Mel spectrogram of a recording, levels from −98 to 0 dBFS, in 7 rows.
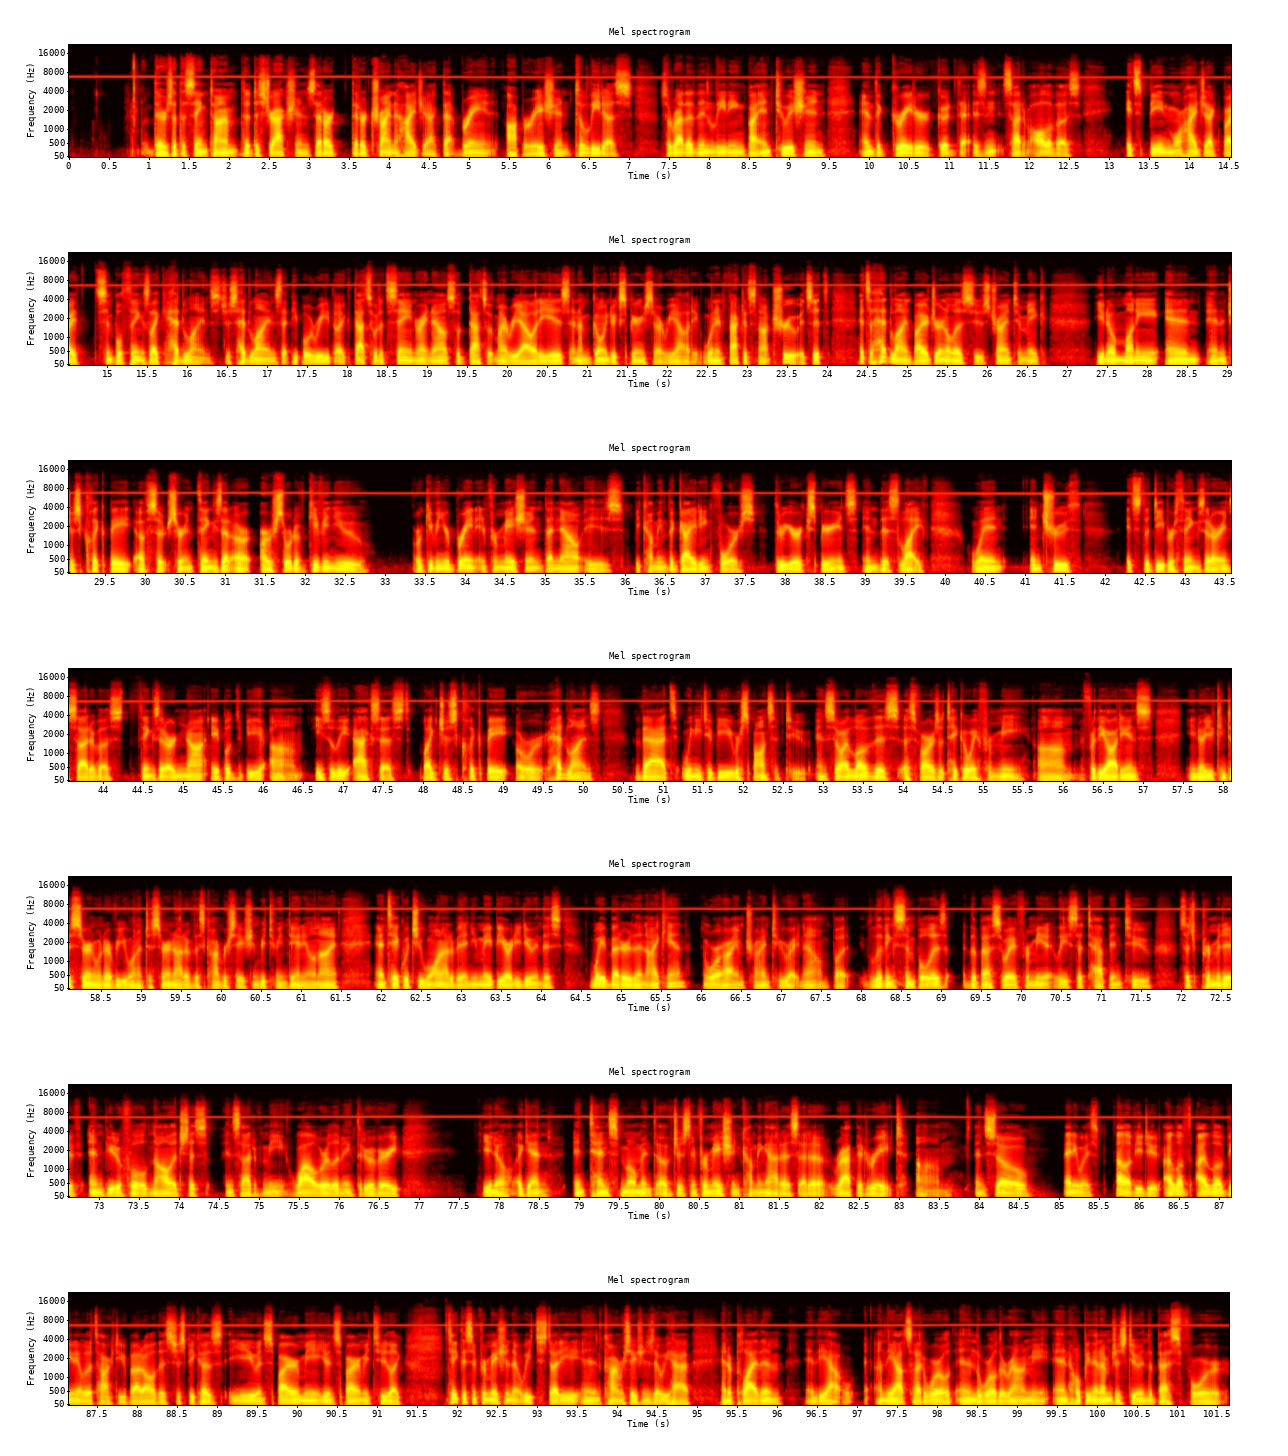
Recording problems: high-pitched whine; faint; throughout; 6.5 kHz, 20 dB below the speech

